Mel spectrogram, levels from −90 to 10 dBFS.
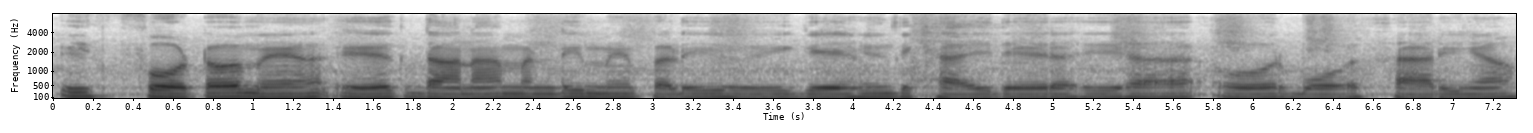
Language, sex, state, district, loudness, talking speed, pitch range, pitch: Hindi, male, Punjab, Fazilka, -18 LUFS, 140 wpm, 105-115 Hz, 110 Hz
